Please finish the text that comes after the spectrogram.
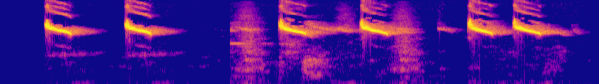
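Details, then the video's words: Caged female Warbling white-eye in Vietnam calling to get the male singing. High, falling chirps come in pairs, with soft rustling or scraping between them. "Khuyên mái kích thích chim trống líu!"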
